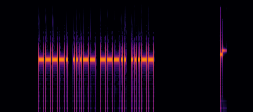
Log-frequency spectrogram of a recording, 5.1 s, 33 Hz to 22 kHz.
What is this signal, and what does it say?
Morse code, heard as a keyed tone, about 34 wpm, 700 Hz. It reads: 9383
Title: Numbers - 4-Digit 35wpm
